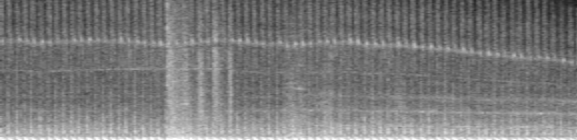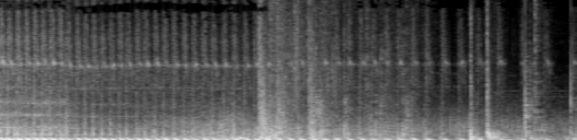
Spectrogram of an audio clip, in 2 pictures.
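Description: A helicopter's rotor chops steadily, then fades away.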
